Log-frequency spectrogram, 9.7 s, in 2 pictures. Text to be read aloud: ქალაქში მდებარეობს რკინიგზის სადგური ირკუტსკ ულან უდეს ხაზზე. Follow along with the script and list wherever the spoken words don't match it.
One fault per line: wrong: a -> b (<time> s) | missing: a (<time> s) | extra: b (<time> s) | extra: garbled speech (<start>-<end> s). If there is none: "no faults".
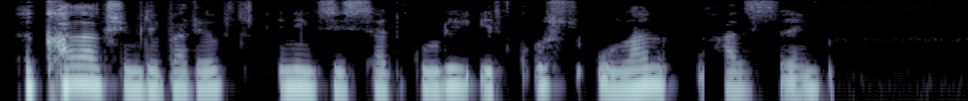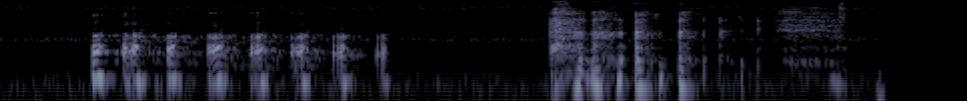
missing: უდეს (3.4 s)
